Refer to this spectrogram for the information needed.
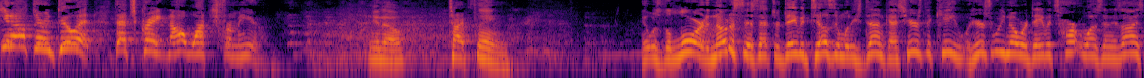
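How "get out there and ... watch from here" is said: fired-up cheering. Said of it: "He was fired up".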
